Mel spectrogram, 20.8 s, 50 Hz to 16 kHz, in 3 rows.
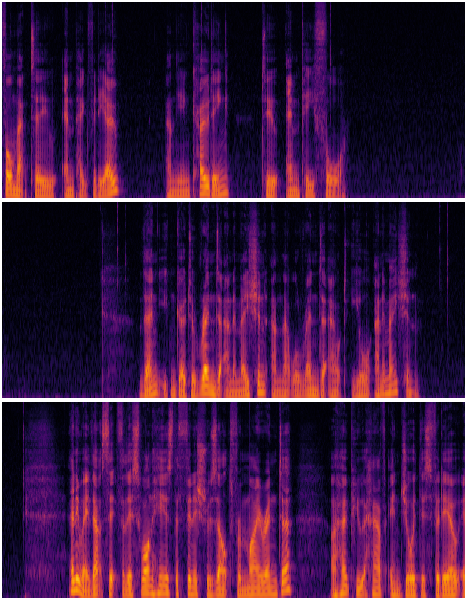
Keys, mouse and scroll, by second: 1.5 click, 2.9-5.0 drag, 6.2-7.8 scroll down 2, 8.7-13.5 drag.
